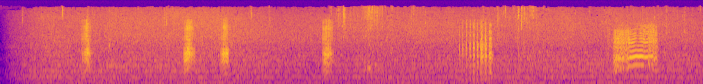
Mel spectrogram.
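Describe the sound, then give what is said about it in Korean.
Penguin calls sound out over a steady background hiss: several short honks spaced apart, then a longer, louder braying burst near the end, and no one speaks. “바로 느낌 오시죠? 펭귄입니다.”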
